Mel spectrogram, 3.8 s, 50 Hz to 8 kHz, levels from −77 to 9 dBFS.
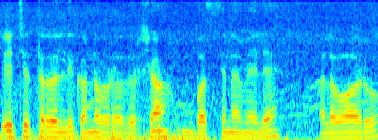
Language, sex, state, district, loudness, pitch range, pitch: Kannada, male, Karnataka, Belgaum, -17 LUFS, 110-120 Hz, 115 Hz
